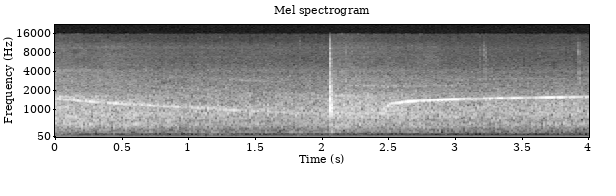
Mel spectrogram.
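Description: Very faint distant siren wailing, its pitch sliding slowly down and then back up, with a single small click about halfway through.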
